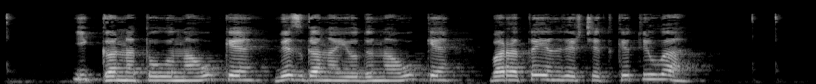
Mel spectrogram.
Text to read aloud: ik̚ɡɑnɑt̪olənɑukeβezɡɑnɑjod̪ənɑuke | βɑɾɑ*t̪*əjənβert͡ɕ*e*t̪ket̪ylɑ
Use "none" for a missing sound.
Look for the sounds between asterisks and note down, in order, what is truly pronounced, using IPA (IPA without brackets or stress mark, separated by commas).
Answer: t̪, e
